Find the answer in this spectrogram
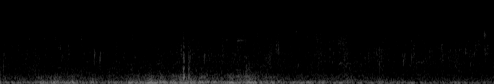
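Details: Steady heavy rain with rumbling thunder and a dense low roar throughout, one brighter spatter near the two-second mark, and no animal voices.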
